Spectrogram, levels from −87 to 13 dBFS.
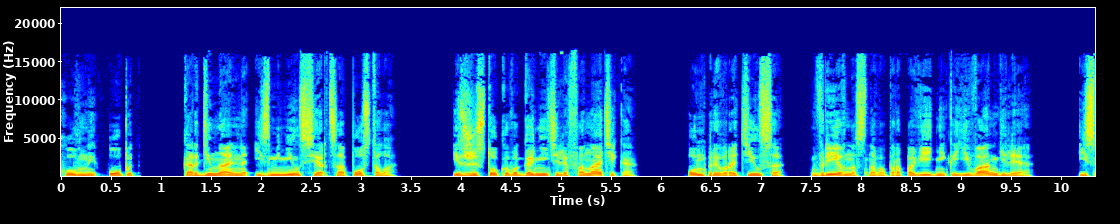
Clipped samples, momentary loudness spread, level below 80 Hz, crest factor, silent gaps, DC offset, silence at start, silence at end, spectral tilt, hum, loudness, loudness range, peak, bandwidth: under 0.1%; 9 LU; -38 dBFS; 14 dB; 0.83-1.20 s, 3.41-3.86 s, 5.80-6.20 s, 7.29-7.45 s, 9.77-10.12 s; 0.2%; 0 s; 0 s; -5 dB/octave; none; -14 LUFS; 1 LU; 0 dBFS; 16.5 kHz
